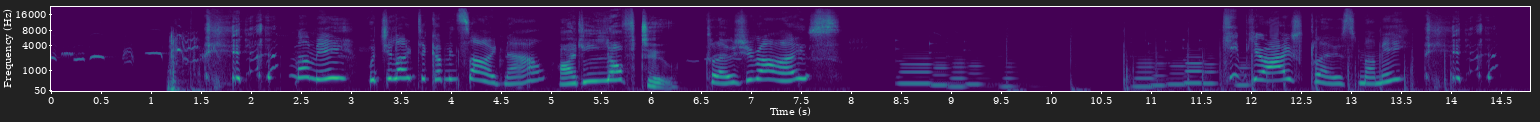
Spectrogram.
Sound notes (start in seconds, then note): 0.0 birds chirping; 1.5 giggles; 13.7 giggles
